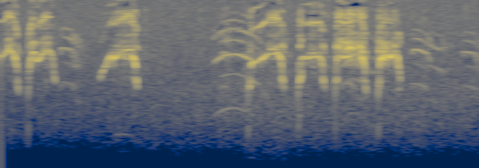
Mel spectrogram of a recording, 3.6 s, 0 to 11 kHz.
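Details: Osprey at a Finnish nest, live-camera recording of 12 July 2022 around lunchtime fish delivery, giving bursts of high, whistled chirps, each note briefly arching, several in quick clusters with slight overlap.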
